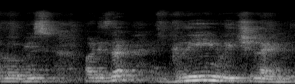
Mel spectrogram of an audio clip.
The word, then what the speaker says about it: Greenwich: Greenwich line. GREEN, green, WICH, Greenwich, or Greenwich also correct only pronunciation.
